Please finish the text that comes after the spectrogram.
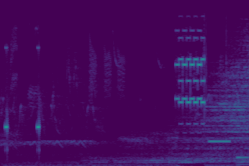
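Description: A telephone rings faintly during an outgoing call: two short tones come first, then a brief electronic ringtone, quiet and alone with no talking.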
